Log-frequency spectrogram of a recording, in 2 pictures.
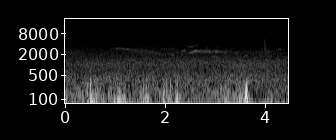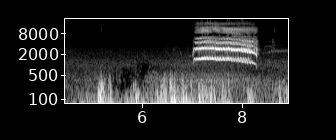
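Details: Endangered New Zealand kea, a mountain parrot, calling once near the end: a loud, ringing, nasal screech held about a second and dropping slightly, after several seconds of soft rustling and faint background noise.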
